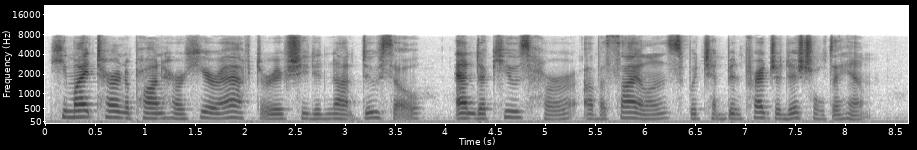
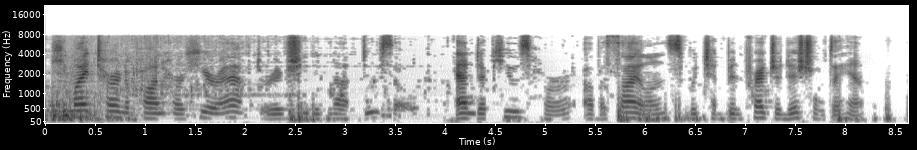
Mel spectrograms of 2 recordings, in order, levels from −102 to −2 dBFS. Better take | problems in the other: first | noise reduction (classical method spectral subtraction)

